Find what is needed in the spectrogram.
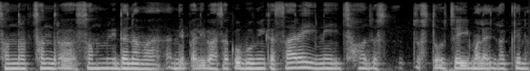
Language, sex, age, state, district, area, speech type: Nepali, male, 45-60, West Bengal, Darjeeling, rural, spontaneous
